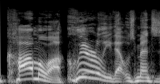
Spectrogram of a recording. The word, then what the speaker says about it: Kamala: No, the wrong syllable. Oh my God, she called her Kamala as opposed to Kamala.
